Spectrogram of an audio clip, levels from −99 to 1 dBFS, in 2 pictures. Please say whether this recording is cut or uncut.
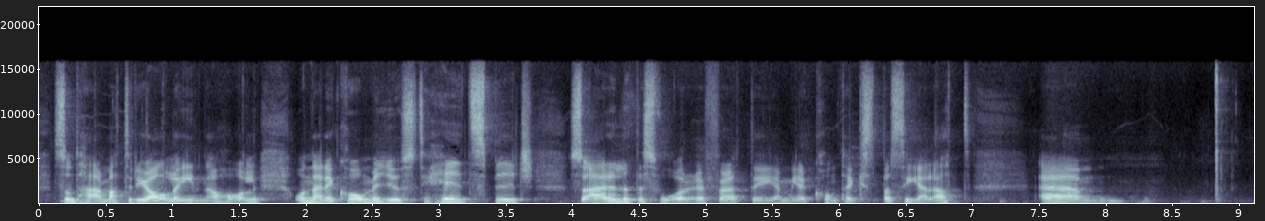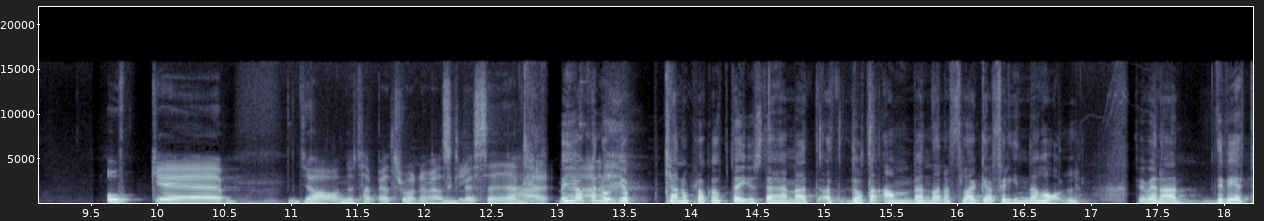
uncut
